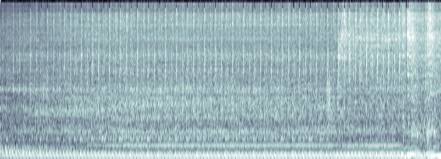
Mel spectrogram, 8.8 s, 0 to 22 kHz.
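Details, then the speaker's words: Turbo Honda Accord F23 after replacing a bad coil pack, found by swapping packs between cylinders; it had missed at idle and broken up into VTEC; now a steady, smooth idle with no misfire. "And just like that, it's fixed."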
